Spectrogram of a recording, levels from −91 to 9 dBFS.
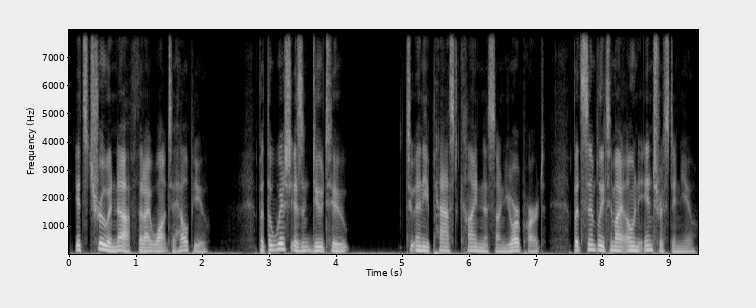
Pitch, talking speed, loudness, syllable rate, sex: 130 Hz, 185 wpm, -19 LUFS, 4.9 syllables/s, male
